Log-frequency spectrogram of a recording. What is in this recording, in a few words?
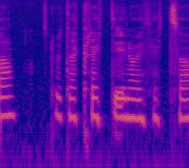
"credu", Welsh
